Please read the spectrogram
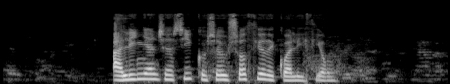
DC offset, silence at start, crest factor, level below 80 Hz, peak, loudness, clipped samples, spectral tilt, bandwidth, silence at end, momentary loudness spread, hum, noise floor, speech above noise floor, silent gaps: under 0.1%; 1.15 s; 16 dB; -56 dBFS; 0 dBFS; -14 LUFS; under 0.1%; -5.5 dB/octave; 11.5 kHz; 0.85 s; 9 LU; none; -56 dBFS; 43 dB; none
